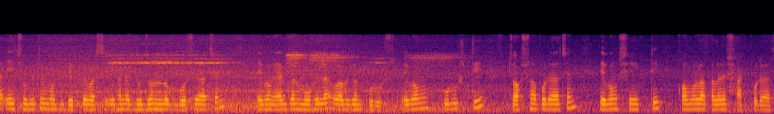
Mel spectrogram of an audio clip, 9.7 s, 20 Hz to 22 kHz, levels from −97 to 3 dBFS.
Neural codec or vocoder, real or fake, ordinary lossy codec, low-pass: none; real; none; 7.2 kHz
